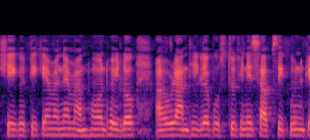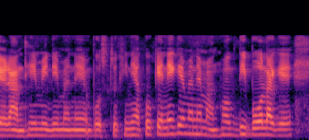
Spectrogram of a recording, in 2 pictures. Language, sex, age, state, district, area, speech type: Assamese, female, 45-60, Assam, Charaideo, urban, spontaneous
